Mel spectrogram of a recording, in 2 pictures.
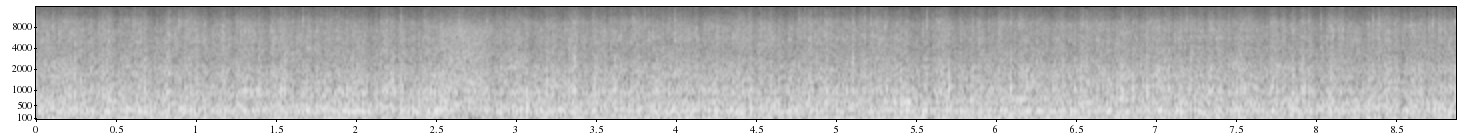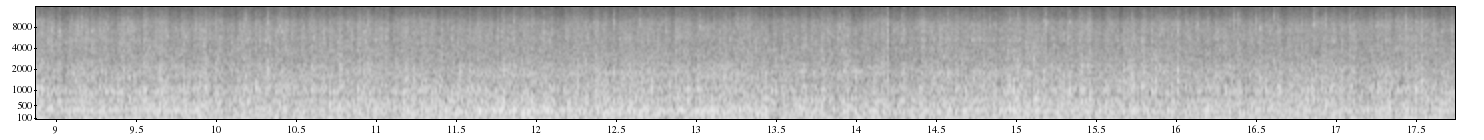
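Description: Off-road vehicle engines idling, a loud steady low rumble that holds without revving.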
